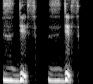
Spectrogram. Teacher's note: Здесь has a soft Z, followed immediately by D.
